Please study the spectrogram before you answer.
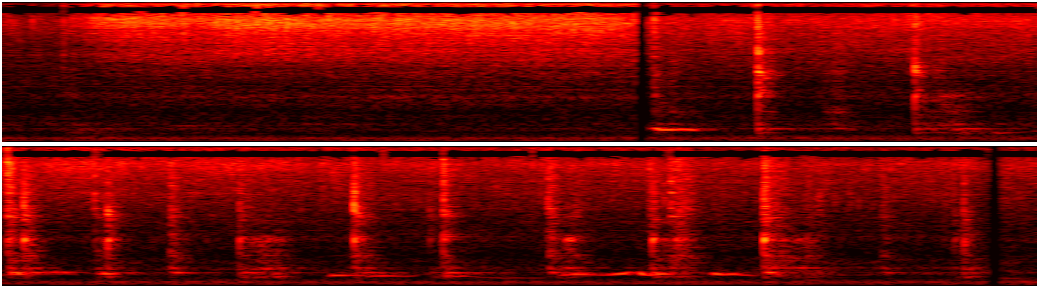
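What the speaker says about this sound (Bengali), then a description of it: "এখানে ভুট্টা সেদ্ধ করে নিয়েছি, সুইট কর্ন। এটাকে বাটারে ভাজা হবে" Boiled sweet corn frying in butter in a pan, with a steady sizzle under repeated sharp scrapes and clicks of a spoon stirring the kernels at close range.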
